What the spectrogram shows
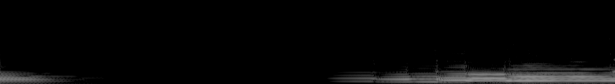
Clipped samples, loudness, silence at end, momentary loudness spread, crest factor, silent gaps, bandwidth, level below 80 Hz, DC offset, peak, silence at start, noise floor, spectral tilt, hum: under 0.1%; -36 LUFS; 0 s; 19 LU; 14 dB; none; 17 kHz; -70 dBFS; under 0.1%; -24 dBFS; 0 s; under -90 dBFS; -11.5 dB/octave; none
